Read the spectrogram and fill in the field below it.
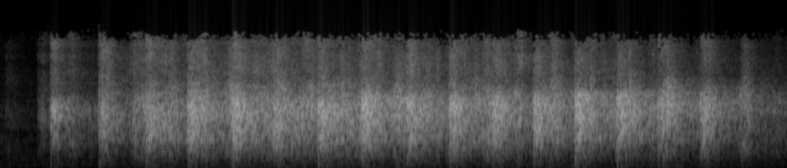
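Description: An audience at a Sunday service breaks into sustained applause for a woman going through chemotherapy attending with her son, many hands clapping in a dense, steady patter that holds at an even level for several seconds before tapering off.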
